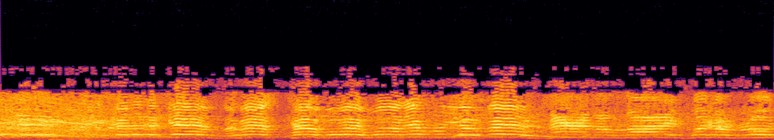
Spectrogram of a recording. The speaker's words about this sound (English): As the final event, Bronco Busting, ended, the crowd went wild.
